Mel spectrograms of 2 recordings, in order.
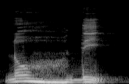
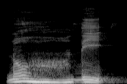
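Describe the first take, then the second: First: The n runs straight into the h. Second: The same.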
